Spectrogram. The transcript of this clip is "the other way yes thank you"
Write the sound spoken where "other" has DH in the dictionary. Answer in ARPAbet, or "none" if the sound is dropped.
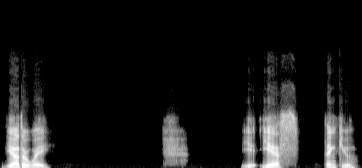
DH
